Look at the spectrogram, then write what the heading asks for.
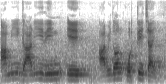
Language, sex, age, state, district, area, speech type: Bengali, male, 45-60, West Bengal, Paschim Medinipur, rural, read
